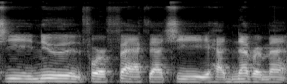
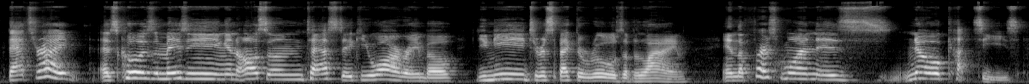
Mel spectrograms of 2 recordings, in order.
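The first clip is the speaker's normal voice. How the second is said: high, bubbly pony voice, much higher; Pinkie Pie voice; 9 semitones higher than usual. Acted.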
